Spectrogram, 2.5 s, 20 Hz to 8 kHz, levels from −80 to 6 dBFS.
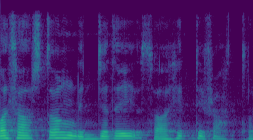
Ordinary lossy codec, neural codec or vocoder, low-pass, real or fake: none; codec, 24 kHz, 0.9 kbps, WavTokenizer, small release; 7.2 kHz; fake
